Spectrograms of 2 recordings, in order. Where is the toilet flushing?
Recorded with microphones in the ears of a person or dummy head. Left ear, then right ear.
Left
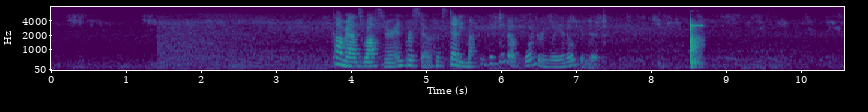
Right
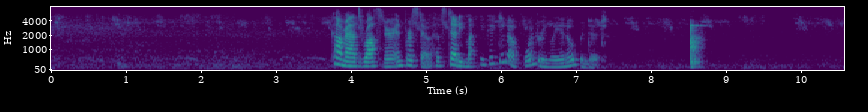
I don't hear a toilet flushing.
